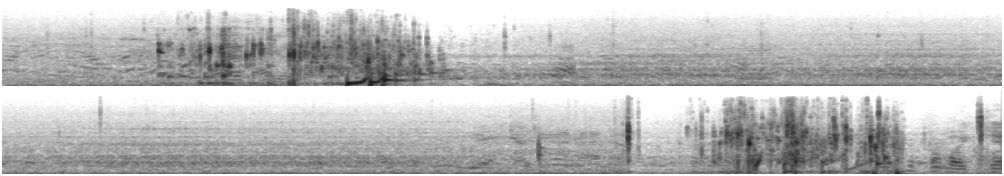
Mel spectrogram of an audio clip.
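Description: Water sloshing and splashing against a camera held at the water's surface, in two bursts about a second in and near the end. Between them the sound turns muffled and dull while the camera is under water.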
